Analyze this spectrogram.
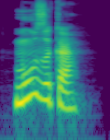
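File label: "music", Russian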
